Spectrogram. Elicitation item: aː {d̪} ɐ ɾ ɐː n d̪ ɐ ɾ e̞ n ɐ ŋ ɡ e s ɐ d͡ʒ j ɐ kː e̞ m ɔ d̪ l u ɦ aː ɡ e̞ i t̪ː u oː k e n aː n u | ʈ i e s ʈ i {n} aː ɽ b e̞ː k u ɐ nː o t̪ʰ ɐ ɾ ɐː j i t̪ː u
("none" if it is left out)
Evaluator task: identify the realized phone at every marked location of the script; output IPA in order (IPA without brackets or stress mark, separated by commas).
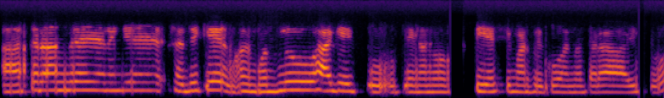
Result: t̪, m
